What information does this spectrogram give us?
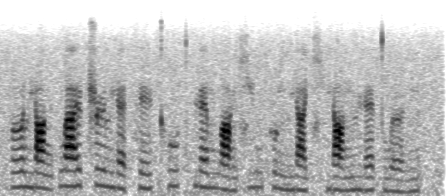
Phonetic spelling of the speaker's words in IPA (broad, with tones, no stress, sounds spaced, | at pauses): ɤ˧˥ l j ɑ˨˩ ŋ p w a˥ ɪ̯ ʈ͡ʂ ɻ̩˥ l j ɛ˨˩ t͡s e˧˥ ɪ̯ kʰ u˥ t̪ʰ ɥ ɛ˥ m w ɑ˨˩ ŋ ɕ i˥ ŋ k ʊ˥˩ ŋ l j ä˧˥ t͡ɕʰ j ɑ˧˥ ŋ l ɥ ɛ˧˥ t̪ w ə˨˩˦ n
